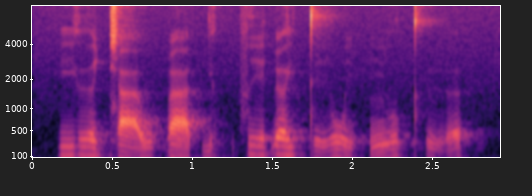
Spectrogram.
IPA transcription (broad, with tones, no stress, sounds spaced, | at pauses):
j ɨ˧ ə̯ c aː˨˩˨ w ɓ aː˨˩ t̚ j ə˨˩ k̚ f i˧ ɗ ə˧ j t̪ i˨˩˦ w i˨˩ k̚ ɲ u˧˥ t̪ʰ ɨ˨˩˨ ə̯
